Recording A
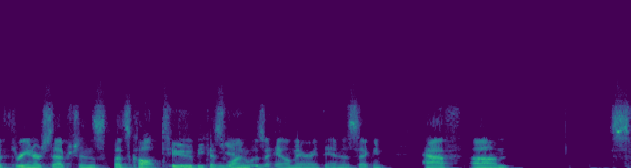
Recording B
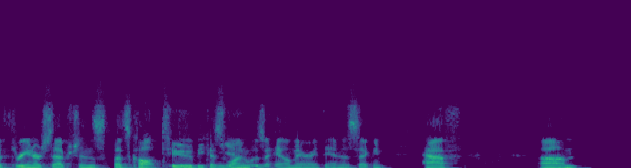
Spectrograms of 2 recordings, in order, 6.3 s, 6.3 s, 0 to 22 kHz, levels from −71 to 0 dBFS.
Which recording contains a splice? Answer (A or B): A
